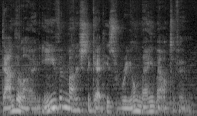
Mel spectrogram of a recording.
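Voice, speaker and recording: A man reading a scripted story aloud in a theatrical, expressive way. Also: medium pitch, fairly quick. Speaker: storyteller reading fan narration. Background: background music.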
